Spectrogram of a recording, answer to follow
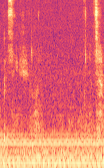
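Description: A quiet room with a steady low electrical-sounding hum, broken twice by brief faint whispered words, once just after the start and once near the end.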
